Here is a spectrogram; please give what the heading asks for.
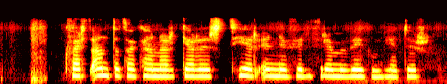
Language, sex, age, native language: Icelandic, female, 11, Icelandic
